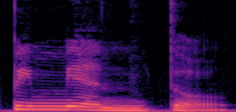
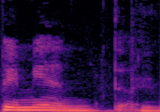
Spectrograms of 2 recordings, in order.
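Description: First: The word is said slowly and drawn out. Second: The word is said at normal speed.

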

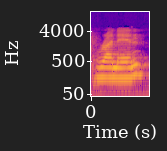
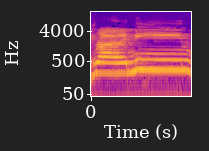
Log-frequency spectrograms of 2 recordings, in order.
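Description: First: The ending is a clipped 'in' sound. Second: The ending is a full, clear 'ing' sound. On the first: "he would try and get me to do it more like run in" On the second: "I would really like get the ing at the end"

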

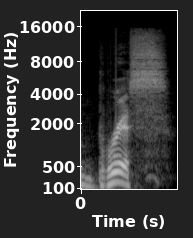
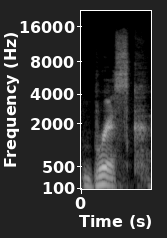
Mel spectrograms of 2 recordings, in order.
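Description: First: The word ends with an s sound. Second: The word ends with a k sound. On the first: The speaker calls it right. "But it's a bris, not brisk" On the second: The speaker calls it wrong. "So no K?"

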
